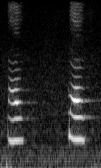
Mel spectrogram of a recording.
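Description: Newborn kitten meowing, two short, high, thin mews about a second apart, each starting with a slight upward lift and trailing off, with near silence between them.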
